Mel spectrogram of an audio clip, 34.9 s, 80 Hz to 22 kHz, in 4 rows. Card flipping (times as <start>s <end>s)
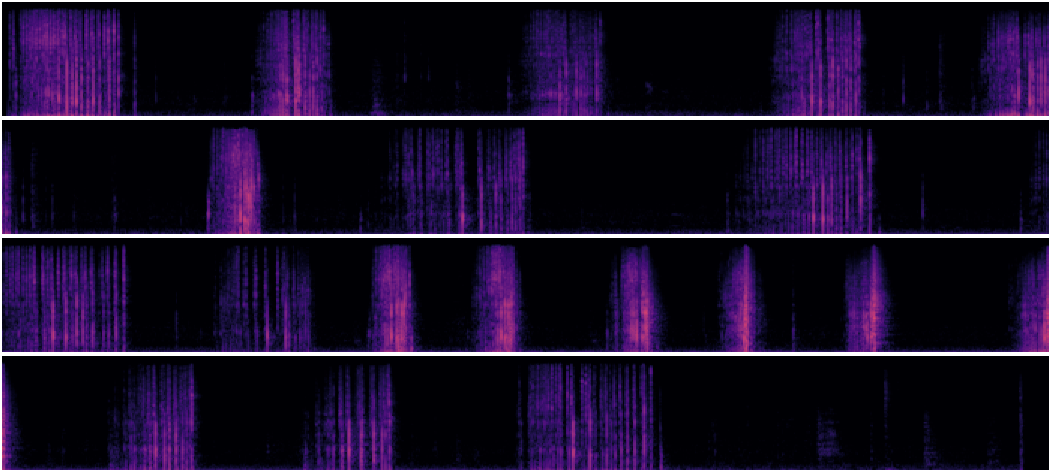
0.1s 1.2s, 1.8s 3.6s, 4.2s 5.1s, 6.4s 7.3s, 8.1s 13.2s, 14.8s 16.0s, 25.9s 27.9s, 28.7s 29.5s, 30.5s 31.7s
